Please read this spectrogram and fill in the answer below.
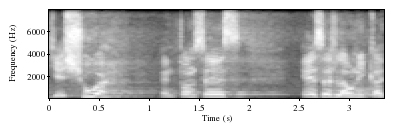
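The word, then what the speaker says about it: ישוע: La única diferencia es que Jesús no contiene la letra de Hei, pero Josué sí, y la pronunciación, aunque no me sale muy bien, es Yehoshua y Yeshua.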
